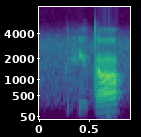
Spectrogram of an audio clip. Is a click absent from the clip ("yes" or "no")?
yes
